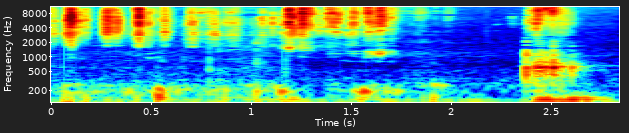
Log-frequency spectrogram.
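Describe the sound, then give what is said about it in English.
Four dice clatter and rattle in a quick run of small hard clicks, moderately loud, then finish with a sharper, louder clack as they tumble to rest, landing on four twos. “We're rolling some fat dice out here.”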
